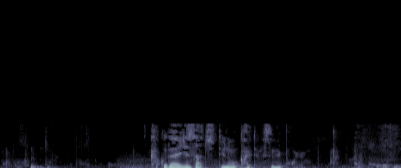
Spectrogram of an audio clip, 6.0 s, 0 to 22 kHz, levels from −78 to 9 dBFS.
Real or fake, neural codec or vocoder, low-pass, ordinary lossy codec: fake; codec, 16 kHz, 2 kbps, X-Codec, HuBERT features, trained on LibriSpeech; 7.2 kHz; MP3, 24 kbps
